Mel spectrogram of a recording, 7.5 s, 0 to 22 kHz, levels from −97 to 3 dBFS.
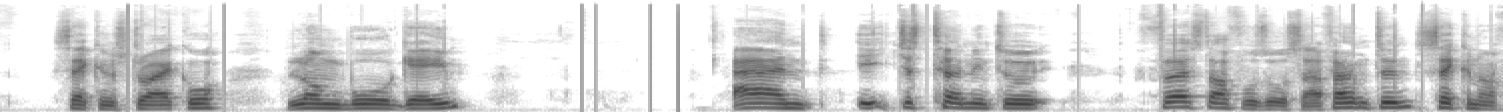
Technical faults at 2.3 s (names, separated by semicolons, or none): word clock ticks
